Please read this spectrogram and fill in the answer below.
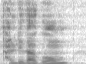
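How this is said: It is said softly and gently. A loving parent is tenderly waking a child. "다정하게"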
